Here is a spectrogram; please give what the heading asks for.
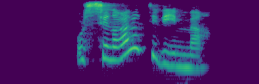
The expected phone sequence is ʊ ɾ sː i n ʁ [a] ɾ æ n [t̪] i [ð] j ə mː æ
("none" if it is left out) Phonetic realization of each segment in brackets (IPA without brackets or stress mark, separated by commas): a, t̪, ð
